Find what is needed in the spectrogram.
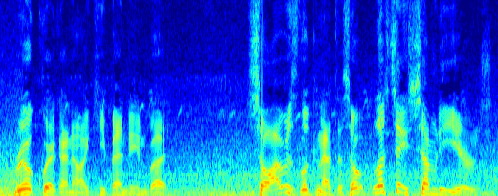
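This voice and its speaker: A man speaks with very wide pitch swings. Background noise is noticeable. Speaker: travel vlogger. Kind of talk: walking vlog narration. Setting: outdoors.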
